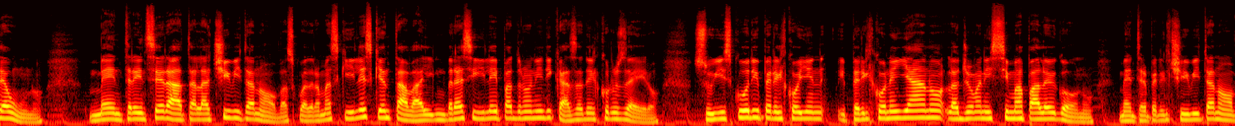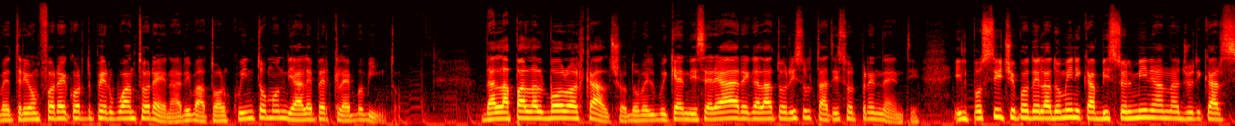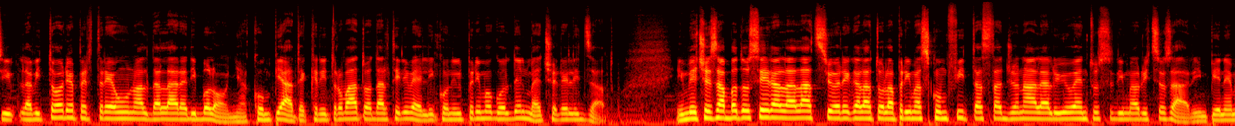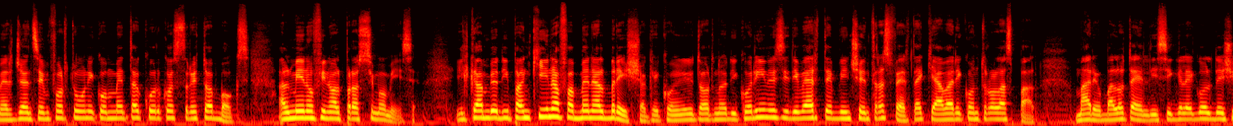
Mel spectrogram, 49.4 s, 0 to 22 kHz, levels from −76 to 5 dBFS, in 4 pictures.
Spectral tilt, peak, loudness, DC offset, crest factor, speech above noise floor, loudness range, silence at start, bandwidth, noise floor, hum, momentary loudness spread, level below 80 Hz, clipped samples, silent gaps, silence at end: -5.5 dB/octave; -2 dBFS; -21 LUFS; under 0.1%; 20 dB; 23 dB; 3 LU; 0 s; 19 kHz; -43 dBFS; none; 8 LU; -46 dBFS; under 0.1%; none; 0 s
